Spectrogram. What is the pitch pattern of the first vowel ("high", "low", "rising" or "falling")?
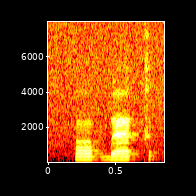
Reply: low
